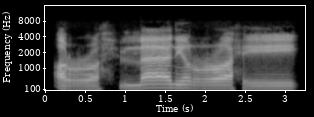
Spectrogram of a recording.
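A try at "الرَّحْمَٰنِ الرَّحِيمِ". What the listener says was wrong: Di sini kurang hak yang terakhir. Rahim. Masih sedikit lagi Pak.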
